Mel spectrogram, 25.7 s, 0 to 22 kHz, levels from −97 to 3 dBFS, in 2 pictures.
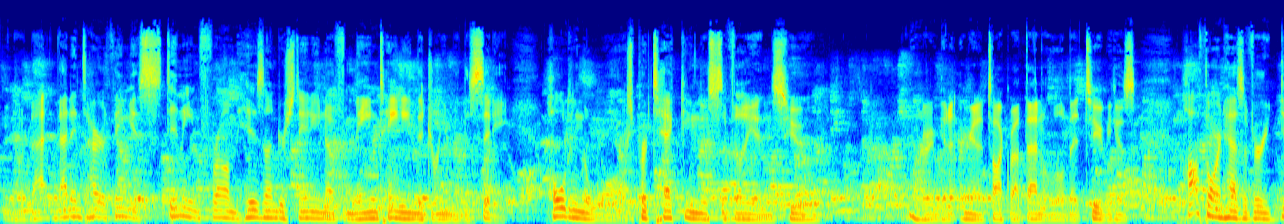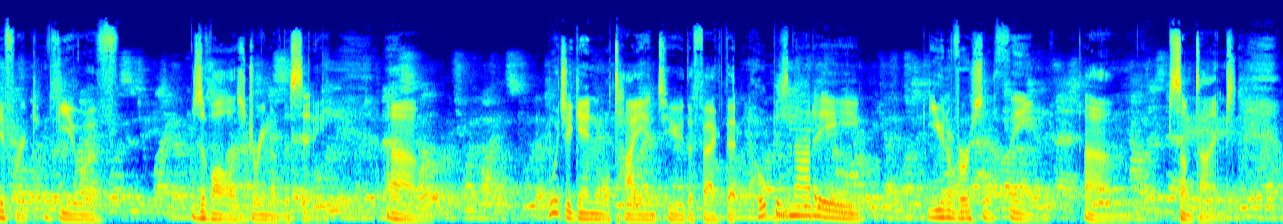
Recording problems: background chatter; loud; throughout; 4 voices, 6 dB below the speech

